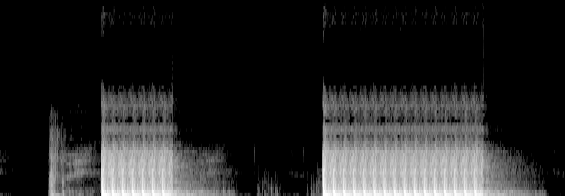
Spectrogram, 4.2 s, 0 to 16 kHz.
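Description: Two loud, close bursts of rapid automatic gunfire from the Tomb Raider 2 Gold video game, each lasting about a second, with a short gap between them; the enemy is being shot at.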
